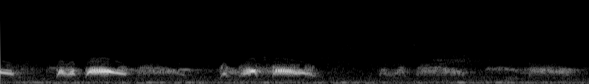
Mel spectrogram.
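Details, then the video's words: Cooing spotted dove from a Malaysian line, 'âm thổ' voice type. Two clear mellow phrases of stuttered notes ending in a longer coo are followed by a quieter, fading third phrase, with low rumbling in the background. "Cu gáy malaysia dòng âm thổ tê tái"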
